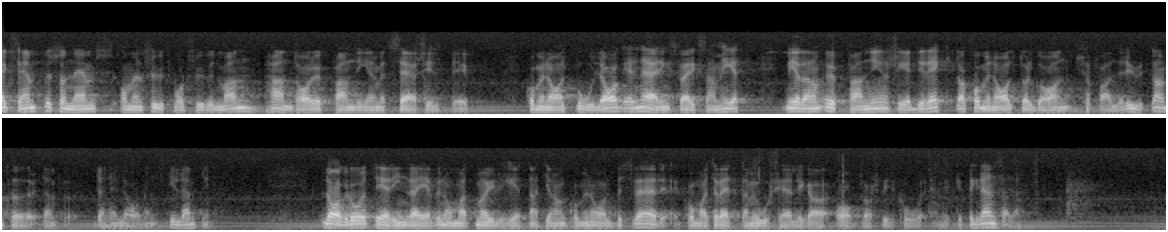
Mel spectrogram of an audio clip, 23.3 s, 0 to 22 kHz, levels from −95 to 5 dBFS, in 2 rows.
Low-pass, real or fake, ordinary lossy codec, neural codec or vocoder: 7.2 kHz; real; none; none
